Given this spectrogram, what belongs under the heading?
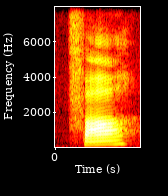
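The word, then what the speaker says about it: Pho: and Live Oak um I understand that in Vietnamese um pH is pronounced fa and so there's a restaurant there called I'm going to say it slowly so I don't swear fa King good um they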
